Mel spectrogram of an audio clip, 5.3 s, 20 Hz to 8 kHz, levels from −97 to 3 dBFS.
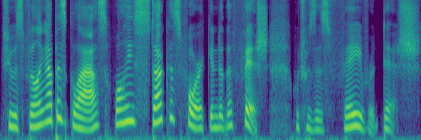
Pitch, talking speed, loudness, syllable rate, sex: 225 Hz, 215 wpm, -19 LUFS, 5.2 syllables/s, female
